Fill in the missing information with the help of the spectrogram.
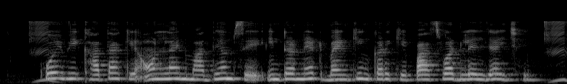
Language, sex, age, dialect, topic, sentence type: Magahi, male, 18-24, Western, banking, statement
